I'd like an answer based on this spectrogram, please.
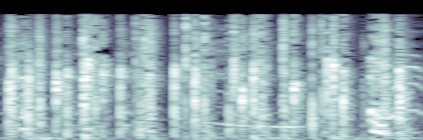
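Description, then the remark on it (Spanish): A small audience claps steadily, a dense patter of hands at moderate loudness lasting throughout, with a few voices murmuring beneath the applause. “Volvemos a aplaudir como la semana pasada.”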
